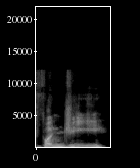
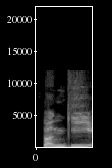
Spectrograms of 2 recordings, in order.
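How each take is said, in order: First: The g is said as a soft g. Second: The g is said as a hard g.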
